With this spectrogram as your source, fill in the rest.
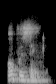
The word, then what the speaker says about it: opposite: uh opposite no opposite in english most words especially the ones that are not long too long are the stress on the first syllable the first one on the left opposite okay traffic is not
